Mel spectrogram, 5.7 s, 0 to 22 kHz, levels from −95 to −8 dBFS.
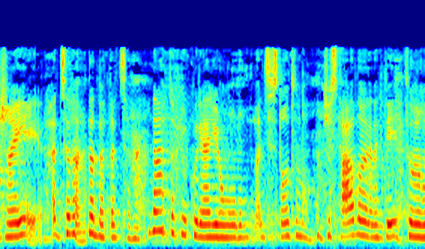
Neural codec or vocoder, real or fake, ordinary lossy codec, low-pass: autoencoder, 22.05 kHz, a latent of 192 numbers a frame, VITS, trained on one speaker; fake; MP3, 48 kbps; 9.9 kHz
